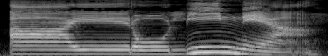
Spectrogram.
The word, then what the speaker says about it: aerolínea: Aerolínea. Blended. Aerolínea.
